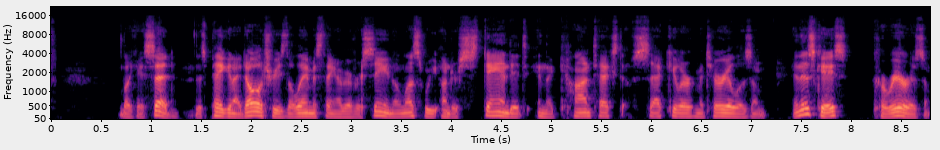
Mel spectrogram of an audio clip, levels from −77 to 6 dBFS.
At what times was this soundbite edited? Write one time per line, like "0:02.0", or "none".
0:07.3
